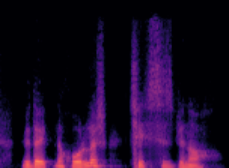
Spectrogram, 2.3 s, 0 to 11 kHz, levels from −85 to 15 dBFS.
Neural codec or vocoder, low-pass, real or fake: codec, 24 kHz, 0.5 kbps, DualCodec; 9.9 kHz; fake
